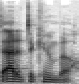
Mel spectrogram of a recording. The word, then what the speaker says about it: Antetokounmpo: Giannis Antetokounmpo.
